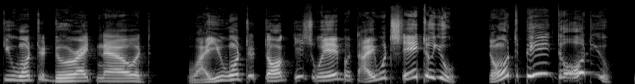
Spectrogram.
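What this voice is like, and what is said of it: Put-on unspecified accent. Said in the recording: “I should talk in the accent right now... That's my random accent”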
